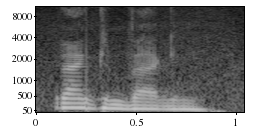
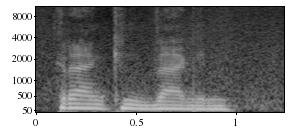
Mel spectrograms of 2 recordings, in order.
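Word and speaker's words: Krankenwagen: It feels like it comes a bit from from to the nose. Cranken wagon. That's how I again I'm sorry if it sounds a bit weird but that's how I perceive it when I hear it.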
